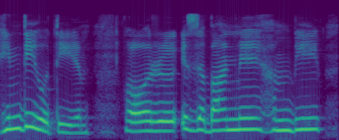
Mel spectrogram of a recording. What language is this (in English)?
Urdu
